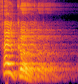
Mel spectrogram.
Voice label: French Announcer; SSBU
